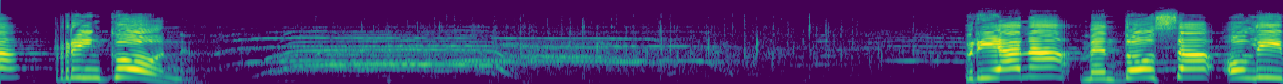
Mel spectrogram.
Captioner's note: audience cheers; audience applauds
